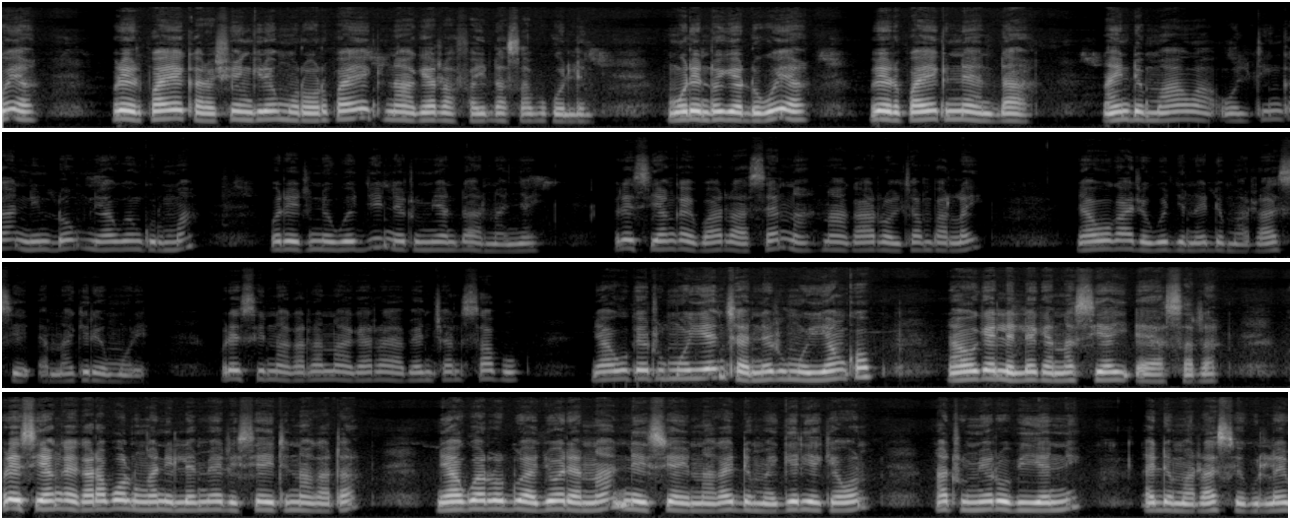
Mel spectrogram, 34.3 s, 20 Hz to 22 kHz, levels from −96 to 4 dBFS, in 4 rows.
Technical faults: zipper noise

